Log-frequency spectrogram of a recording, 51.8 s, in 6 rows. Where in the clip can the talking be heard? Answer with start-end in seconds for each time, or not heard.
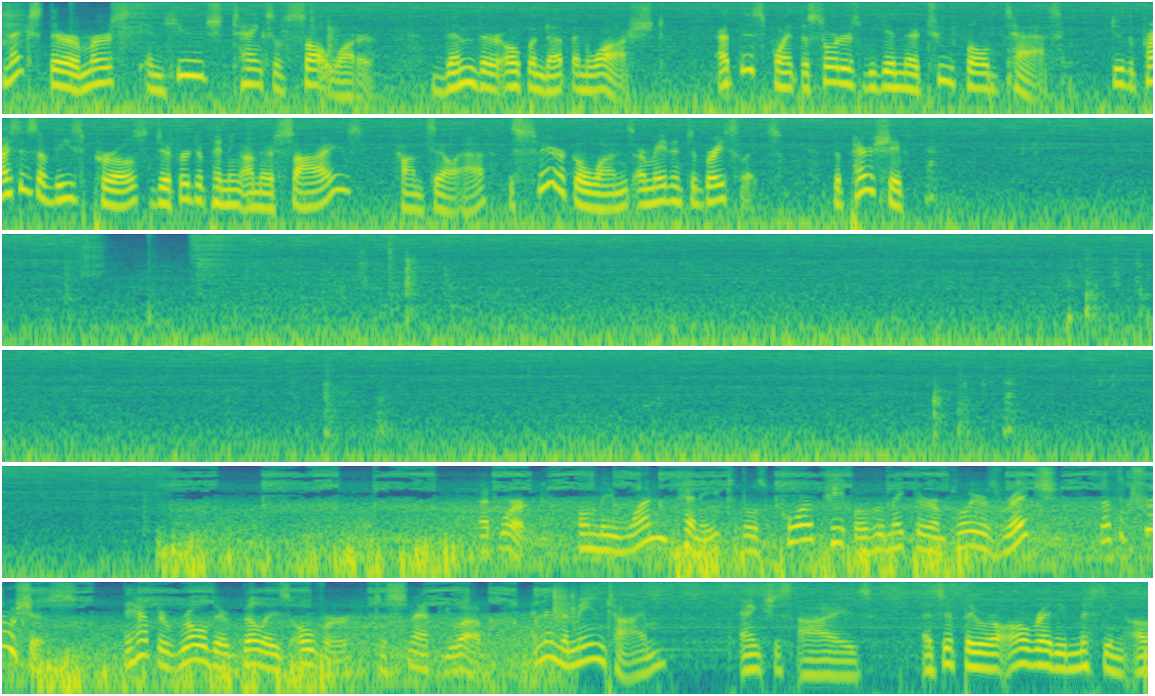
0.0-15.4, 38.1-51.7.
